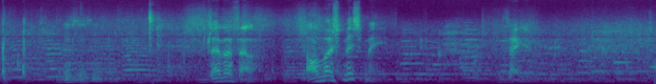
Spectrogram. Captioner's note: chuckling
